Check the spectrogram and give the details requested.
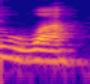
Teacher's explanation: वाव के ऊपर ज़बर बगैर खींचे पढ़ेंगे वाह, होंठों को गोल करके अदा किया जाता है वाव को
